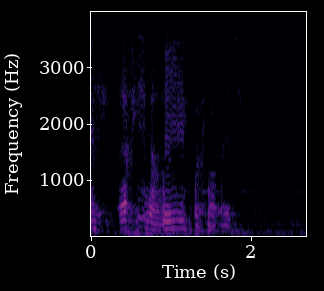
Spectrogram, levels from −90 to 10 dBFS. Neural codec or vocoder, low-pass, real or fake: codec, 16 kHz in and 24 kHz out, 0.6 kbps, FireRedTTS-2 codec; 3.6 kHz; fake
